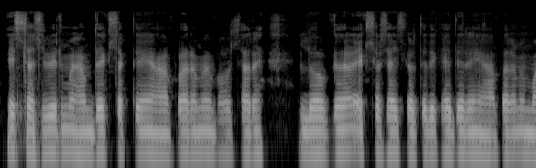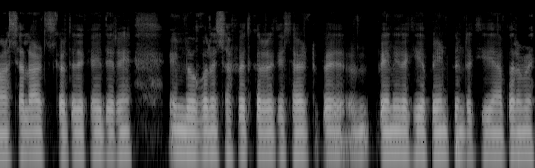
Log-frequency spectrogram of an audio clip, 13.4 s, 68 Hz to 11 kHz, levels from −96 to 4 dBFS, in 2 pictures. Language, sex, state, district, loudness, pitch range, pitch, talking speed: Hindi, male, Uttar Pradesh, Hamirpur, -38 LUFS, 100-105 Hz, 105 Hz, 215 wpm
